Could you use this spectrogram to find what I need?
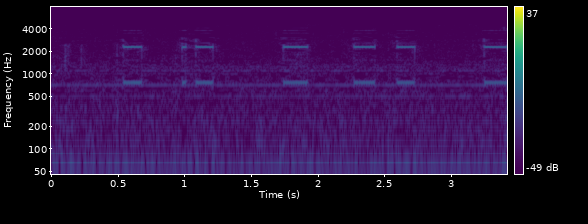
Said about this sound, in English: are you beeping a phone?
